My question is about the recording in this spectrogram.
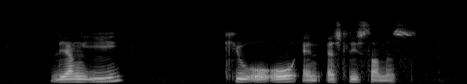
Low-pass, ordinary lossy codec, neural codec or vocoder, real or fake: none; none; none; real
